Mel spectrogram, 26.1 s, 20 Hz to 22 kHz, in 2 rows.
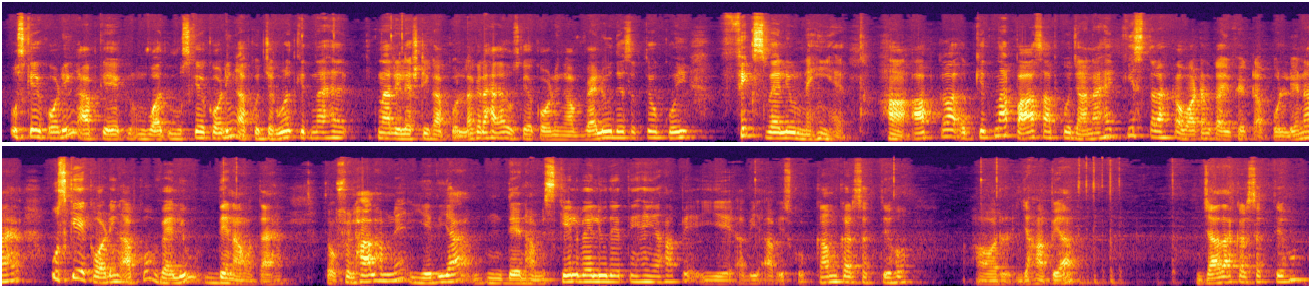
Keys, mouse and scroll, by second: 3.0-3.6 click, 15.3 click, 20.6-22.1 drag, 26.0 click.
